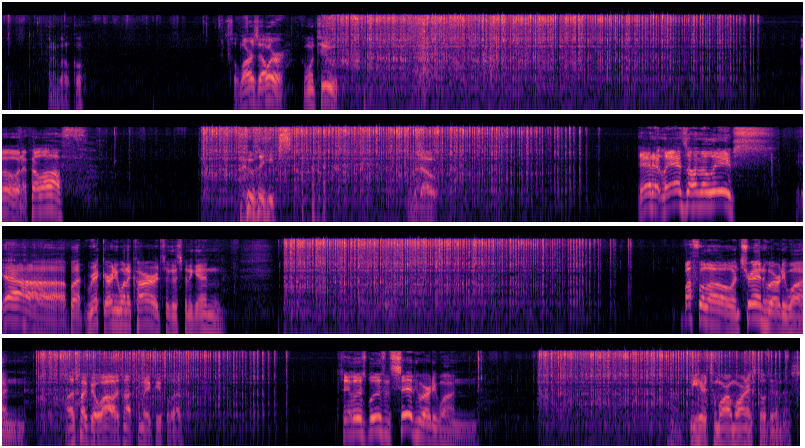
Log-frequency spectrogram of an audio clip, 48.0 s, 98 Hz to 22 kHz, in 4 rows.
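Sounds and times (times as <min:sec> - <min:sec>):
prize wheel ticking: 0:04.8 - 0:11.4, 0:15.0 - 0:21.0, 0:28.2 - 0:33.5, 0:36.5 - 0:40.4, 0:44.0 - 0:48.0
wheel whirring on bearing: 0:04.8 - 0:11.4, 0:15.0 - 0:21.0, 0:28.2 - 0:33.5, 0:36.5 - 0:40.4, 0:44.0 - 0:48.0.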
